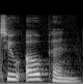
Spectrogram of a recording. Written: open

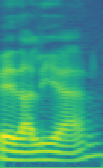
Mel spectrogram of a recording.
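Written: pedal

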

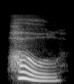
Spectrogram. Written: hole

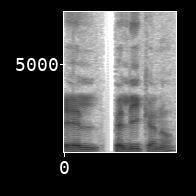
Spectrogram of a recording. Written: pelican

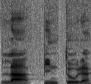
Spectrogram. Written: painting

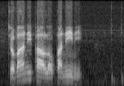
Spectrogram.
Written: Panini

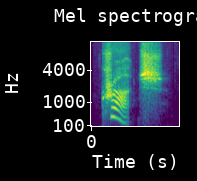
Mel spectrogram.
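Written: crutch

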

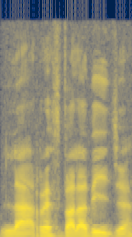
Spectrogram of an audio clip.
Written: slide

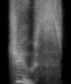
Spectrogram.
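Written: juice

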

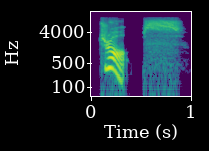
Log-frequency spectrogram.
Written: drops

